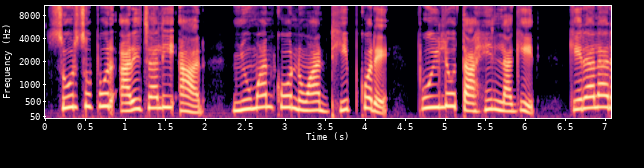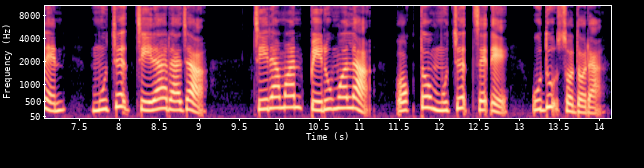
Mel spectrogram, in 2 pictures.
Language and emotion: Santali, neutral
